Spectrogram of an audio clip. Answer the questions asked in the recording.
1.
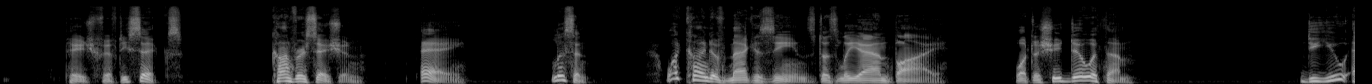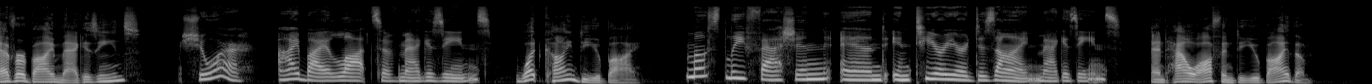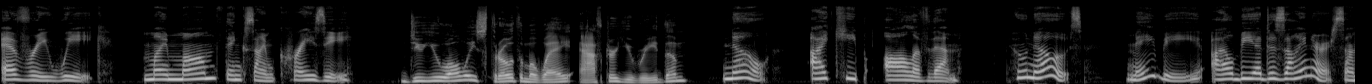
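Mostly fashion and interior design magazines
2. She keeps all of them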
